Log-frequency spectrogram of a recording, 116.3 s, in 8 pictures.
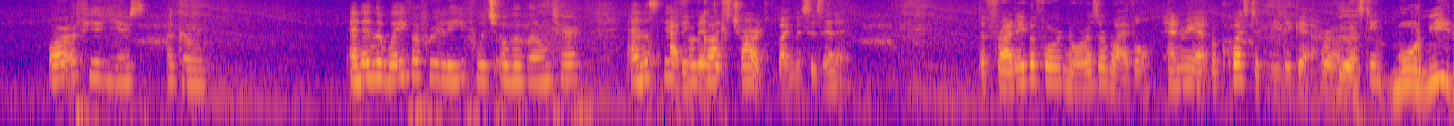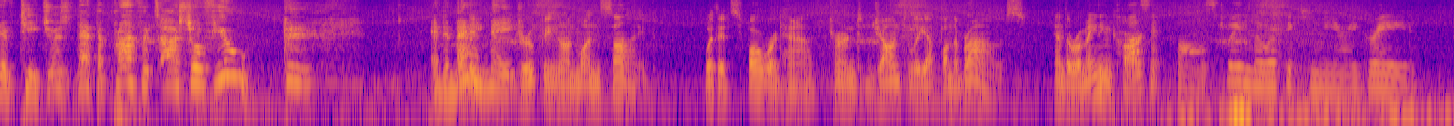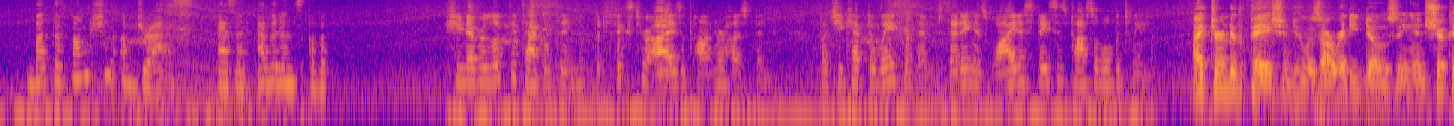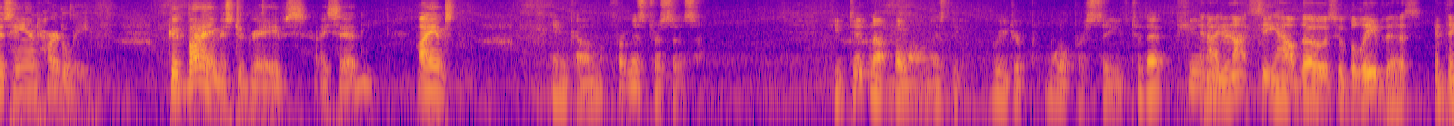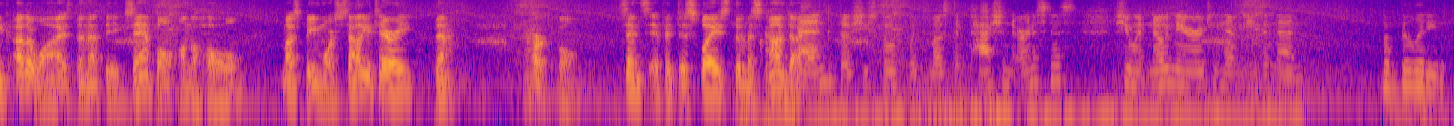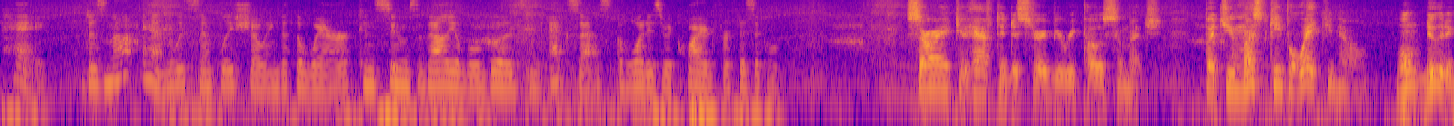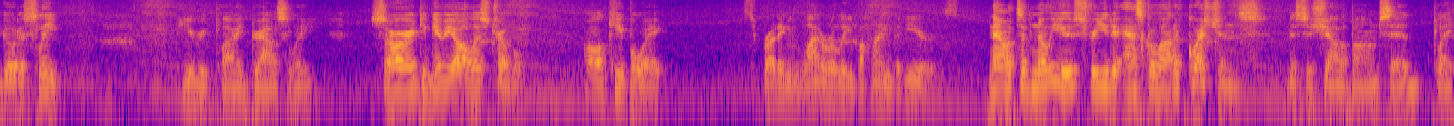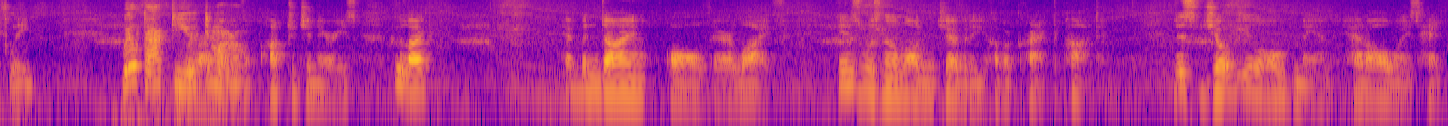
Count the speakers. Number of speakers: nine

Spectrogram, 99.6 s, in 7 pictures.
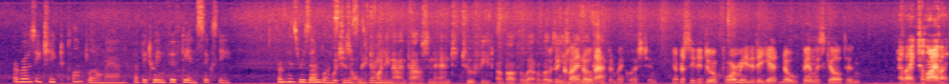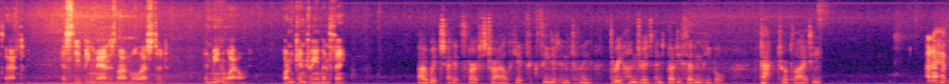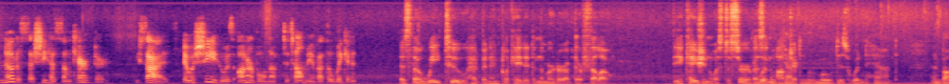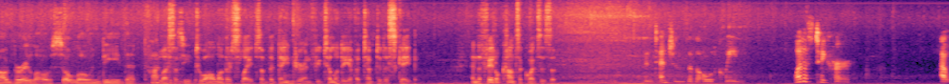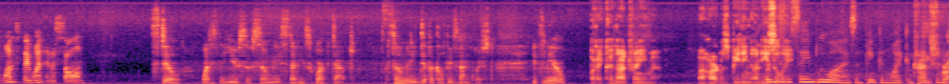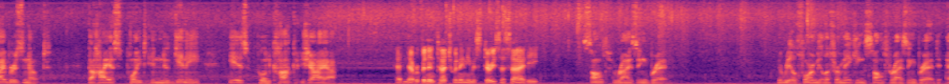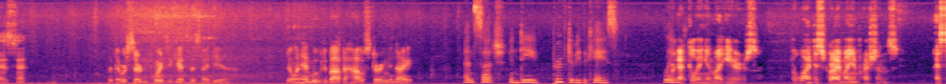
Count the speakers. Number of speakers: eight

